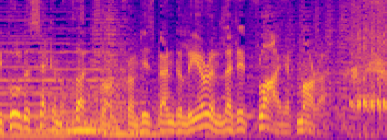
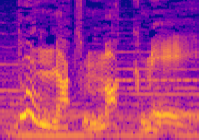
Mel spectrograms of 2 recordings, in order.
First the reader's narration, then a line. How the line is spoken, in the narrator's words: Yeoman Carr roared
